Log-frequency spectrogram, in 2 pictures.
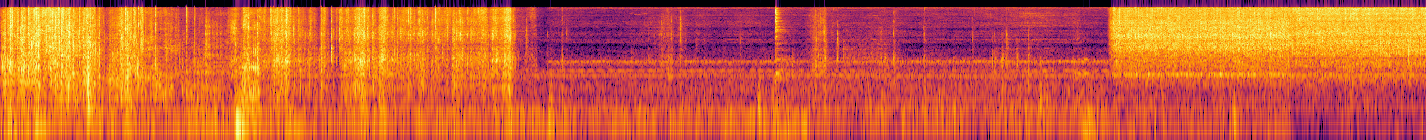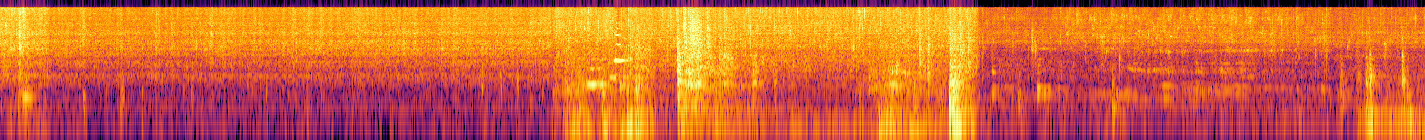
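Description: Breakfast food sizzling in a hot pan: a steady frying hiss that starts and cuts off abruptly. It is preceded by rustling and handling of plastic food bags.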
